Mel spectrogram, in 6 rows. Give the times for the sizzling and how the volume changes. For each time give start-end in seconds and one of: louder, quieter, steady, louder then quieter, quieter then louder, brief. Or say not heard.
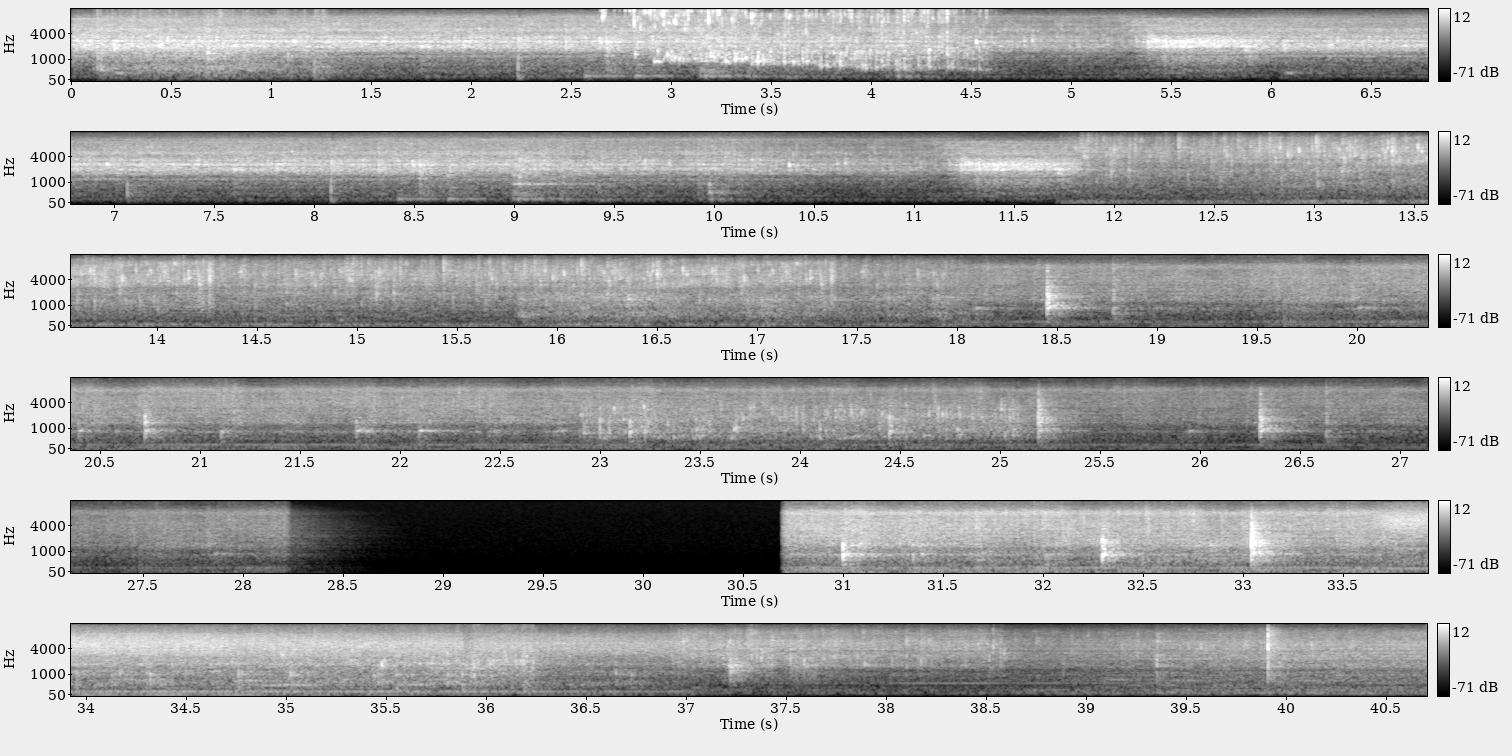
0.0-28.2 quieter
30.7-40.6 quieter.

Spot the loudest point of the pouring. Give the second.
3 s.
